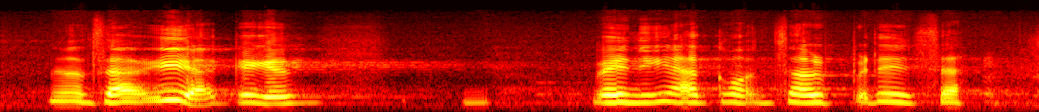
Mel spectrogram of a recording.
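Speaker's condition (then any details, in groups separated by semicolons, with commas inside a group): Cerebral palsy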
